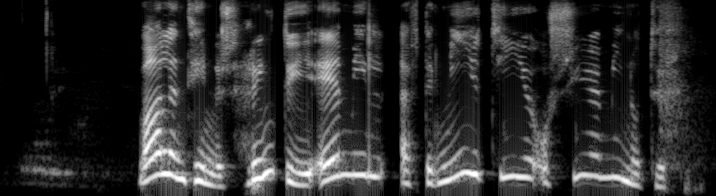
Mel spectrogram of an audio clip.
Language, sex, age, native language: Icelandic, female, 40-49, Icelandic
